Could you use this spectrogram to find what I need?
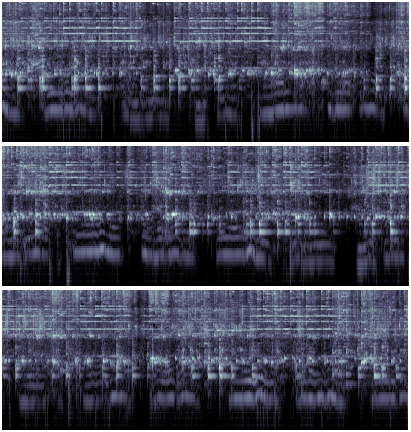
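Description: Rattles shake in a quick, steady rhythm.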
